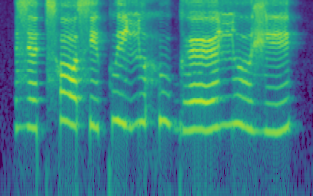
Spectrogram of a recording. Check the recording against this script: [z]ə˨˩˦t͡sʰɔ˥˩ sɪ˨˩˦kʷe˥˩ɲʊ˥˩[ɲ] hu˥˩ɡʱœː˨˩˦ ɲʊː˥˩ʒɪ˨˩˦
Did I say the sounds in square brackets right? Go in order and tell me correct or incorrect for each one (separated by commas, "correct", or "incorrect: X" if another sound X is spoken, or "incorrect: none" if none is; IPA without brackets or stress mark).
correct, incorrect: none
